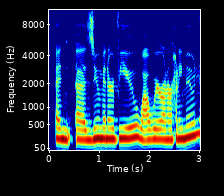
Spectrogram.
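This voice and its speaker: At a moderate pace, a woman with an American accent speaks in a medium pitch with ordinary pitch variation and a dark, mellow tone. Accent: Southern US, toned down for work. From Memphis area, Tennessee. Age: 20s. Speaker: news reporter. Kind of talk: casual interview conversation.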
